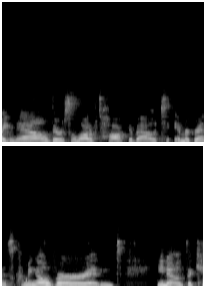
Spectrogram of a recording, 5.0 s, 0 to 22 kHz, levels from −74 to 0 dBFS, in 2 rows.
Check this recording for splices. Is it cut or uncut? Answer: uncut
